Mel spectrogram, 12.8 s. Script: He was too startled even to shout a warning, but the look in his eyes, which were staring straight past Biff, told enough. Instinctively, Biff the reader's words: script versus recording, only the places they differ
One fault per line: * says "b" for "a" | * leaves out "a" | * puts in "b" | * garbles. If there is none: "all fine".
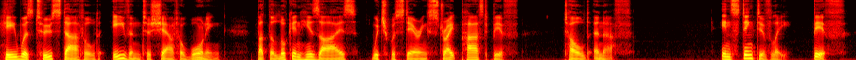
all fine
